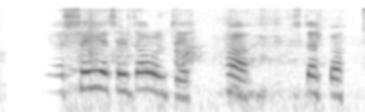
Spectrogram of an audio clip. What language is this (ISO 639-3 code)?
isl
